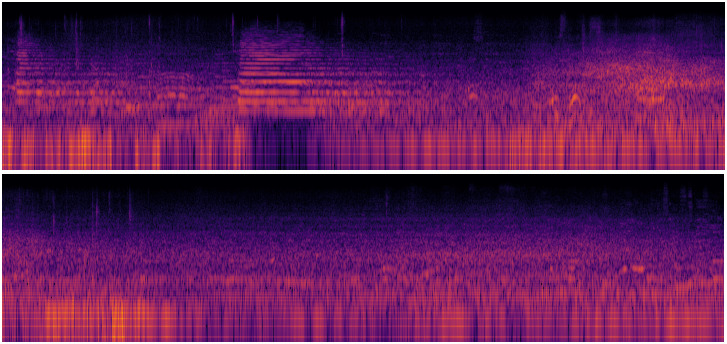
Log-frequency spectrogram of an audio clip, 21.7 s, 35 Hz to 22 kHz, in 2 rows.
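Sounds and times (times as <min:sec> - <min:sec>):
train horn blaring: 0:00.0 - 0:02.2, 0:03.5 - 0:06.6
roar of rolling train wheels: 0:00.0 - 0:21.6
train rumbling past: 0:00.0 - 0:21.6.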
